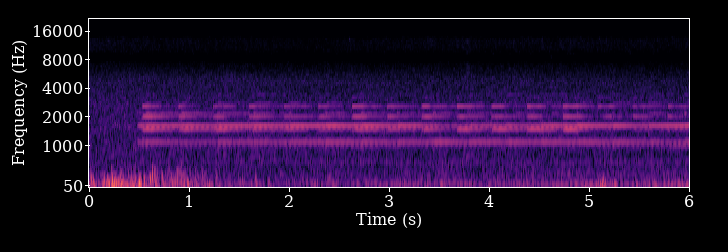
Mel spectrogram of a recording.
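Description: Railroad grade-crossing warning bell starts ringing about half a second in and keeps on with a fast, steady ring as the crossing signals activate for an approaching train. Wind rumbles on the microphone at the start.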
